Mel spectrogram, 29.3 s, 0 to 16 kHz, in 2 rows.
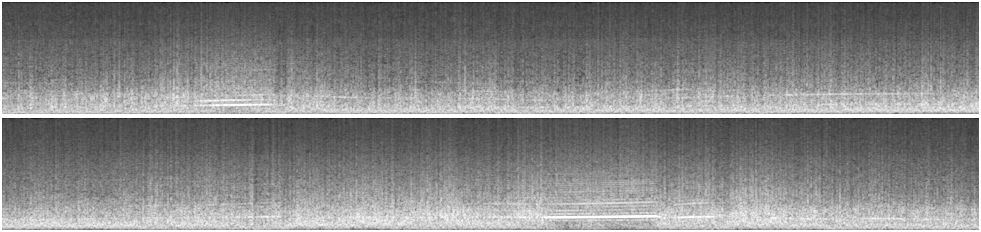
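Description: Racing sport bike's engine heard from an onboard camera at track speed, its pitch rising and falling with the throttle and gear changes, under a steady rush of wind. About 23 seconds in, the engine note grows louder and rises for a couple of seconds.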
